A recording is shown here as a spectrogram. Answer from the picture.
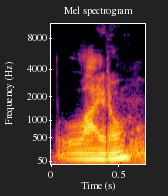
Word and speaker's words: Lytle: Lytle. Lytle. Or is that how you choose to pronounce it?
